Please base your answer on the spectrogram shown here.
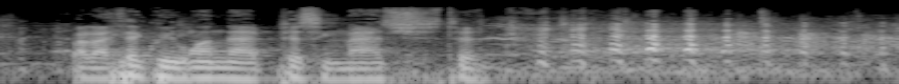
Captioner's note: laughing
